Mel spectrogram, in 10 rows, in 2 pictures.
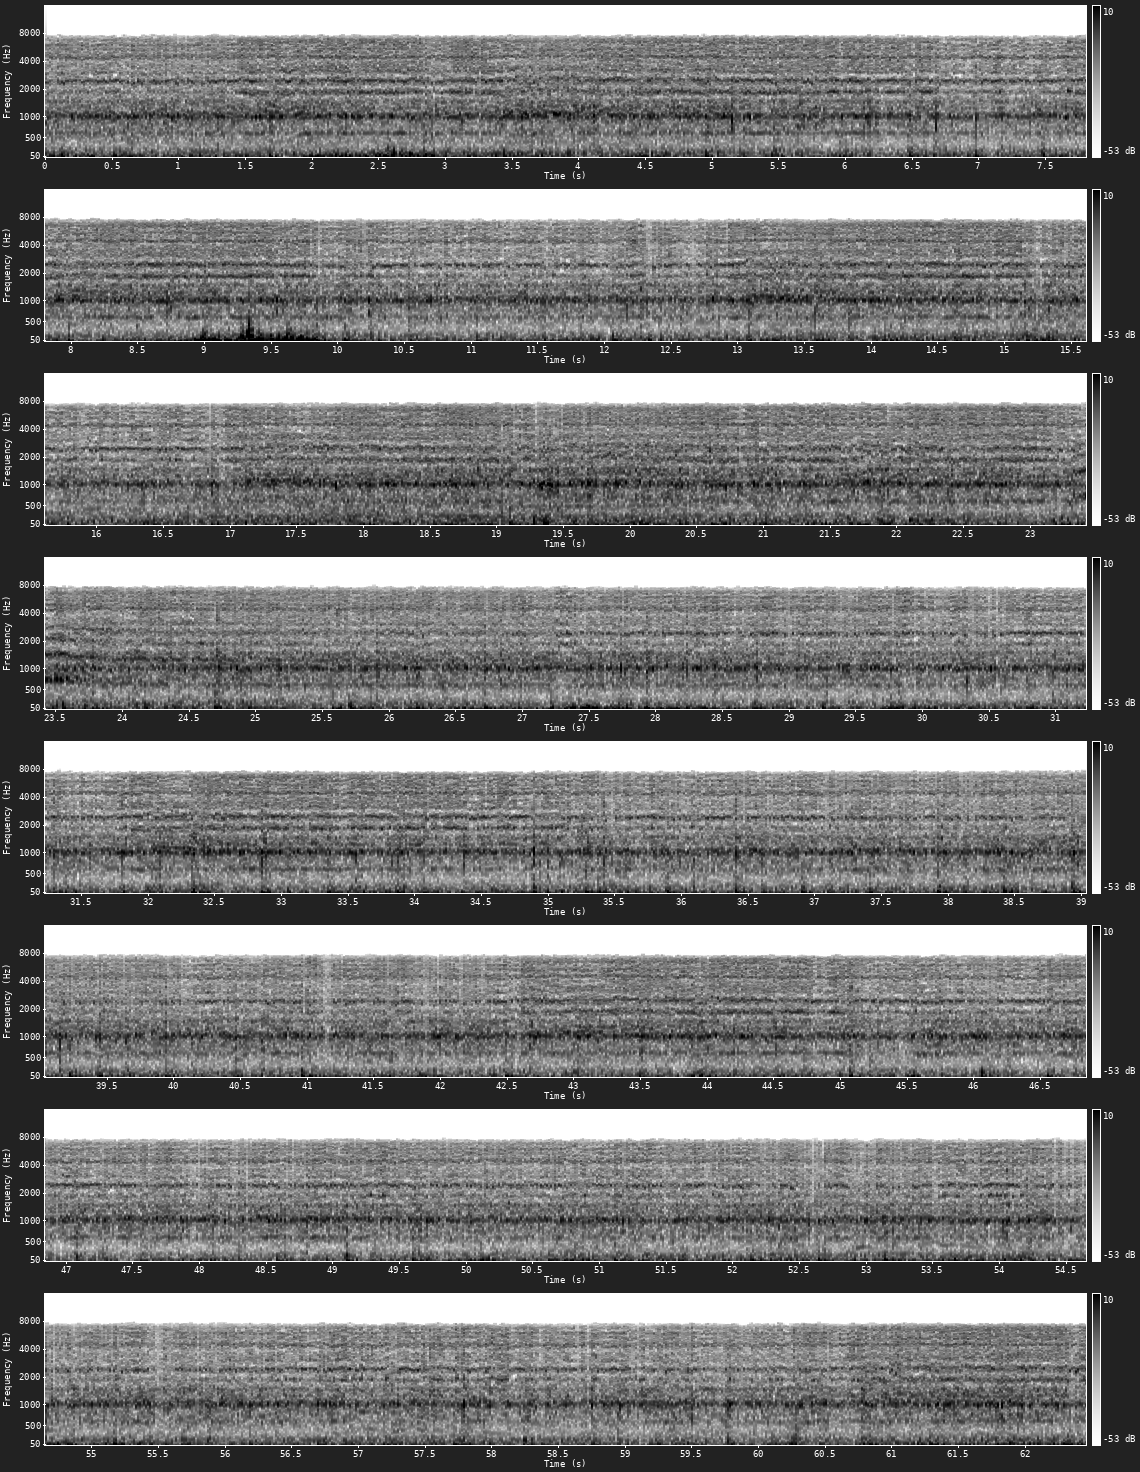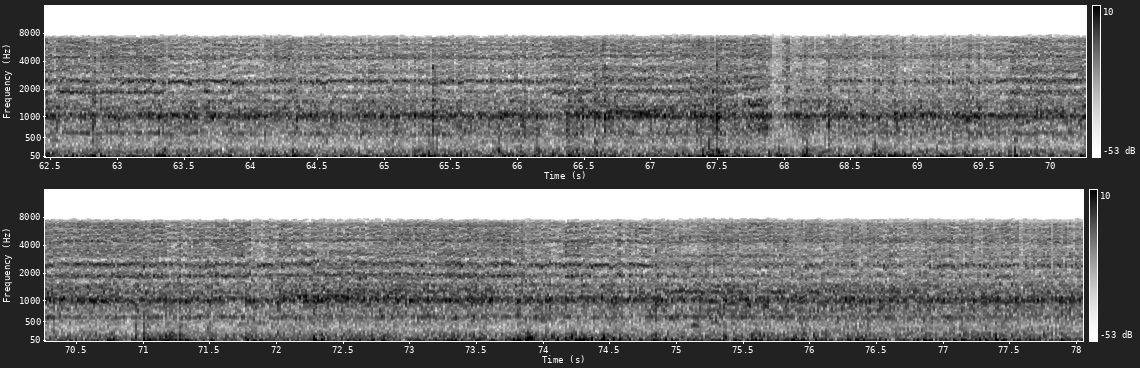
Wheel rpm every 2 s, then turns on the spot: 160, 160, 160, 160, 160, 160, 160, 160, 160, 170, 170, 170, 170, 160, 160, 160, 160, 160, 160, 160, 160, 160, 160, 170, 160, 160, 160, 160, 160, 160, 160, 160, 160, 160, 170, 160, 160, 160, 160.
none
